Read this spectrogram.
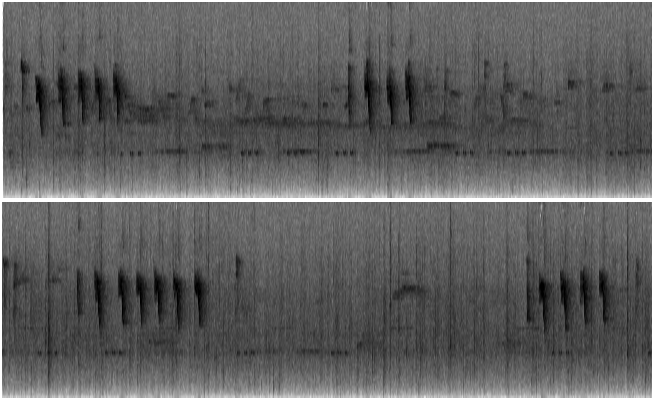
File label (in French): ariane de rosenberg, chant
